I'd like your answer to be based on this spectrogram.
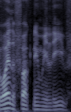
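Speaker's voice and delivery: usual speaking voice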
